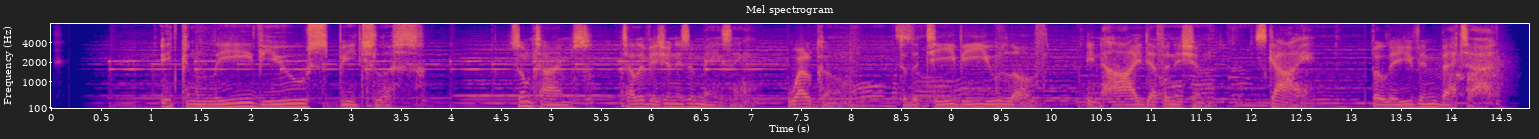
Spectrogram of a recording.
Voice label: american accent, english male voices american accent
